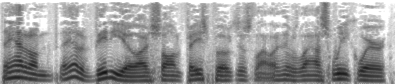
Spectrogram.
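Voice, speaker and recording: A man co-hosting a casual podcast, telling a story with animated bursts when heated. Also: medium pitch, quick pace, gravelly, no room sound. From North Carolina. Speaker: podcast co-host. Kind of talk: casual chat. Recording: slightly dull dry sound.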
